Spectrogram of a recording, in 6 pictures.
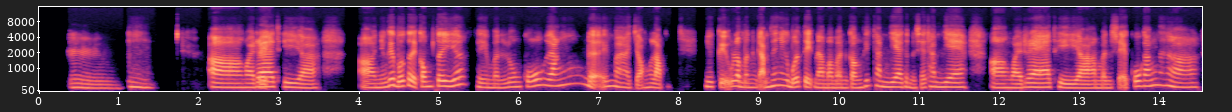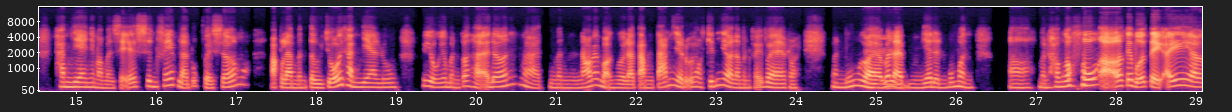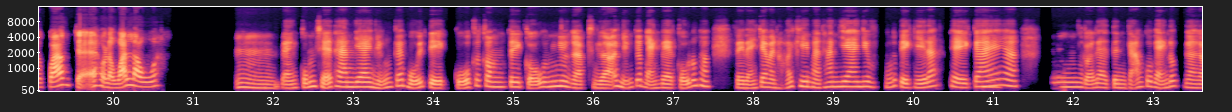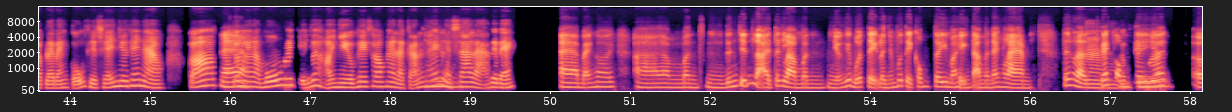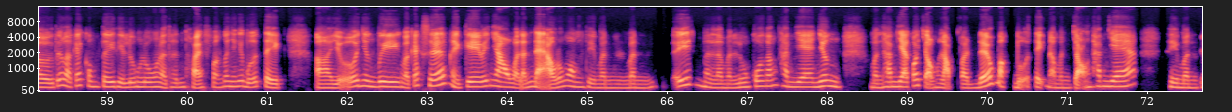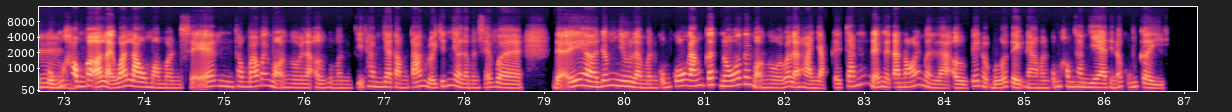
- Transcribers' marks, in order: tapping; laughing while speaking: "có muốn"; other noise
- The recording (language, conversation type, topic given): Vietnamese, podcast, Bạn cân bằng giữa gia đình và công việc ra sao khi phải đưa ra lựa chọn?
